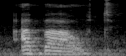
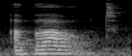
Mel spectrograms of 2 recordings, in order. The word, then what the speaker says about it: about: É pronunciada assim, ó. Não é um about, é um about. Ele tem mais ou menos esse som. Eu vou deixar aqui embaixo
